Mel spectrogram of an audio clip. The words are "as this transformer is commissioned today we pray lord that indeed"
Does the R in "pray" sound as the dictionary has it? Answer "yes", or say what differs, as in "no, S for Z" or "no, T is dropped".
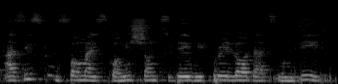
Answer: yes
